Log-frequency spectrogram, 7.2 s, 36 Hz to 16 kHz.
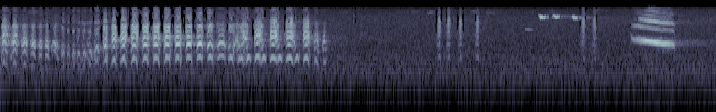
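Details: Lyrebird singing on his mound amid ferns in Sherbrooke forest, Dandenongs, Victoria, April 2008; a fast, rattling burst of evenly repeated notes for three seconds, then scattered clicks, a thin whistle and one rich downslurred call.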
